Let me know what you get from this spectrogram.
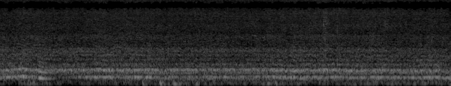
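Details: Honey bees taking their first flights make a thick, uninterrupted droning buzz, slightly wavering in pitch as individual bees pass close, with no other sounds.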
